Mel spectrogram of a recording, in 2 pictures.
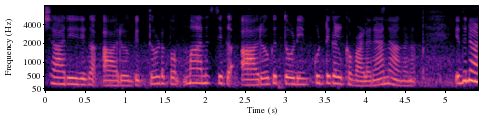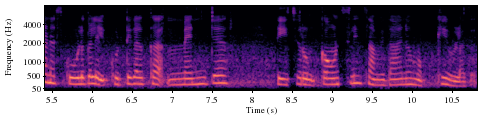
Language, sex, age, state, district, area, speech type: Malayalam, female, 18-30, Kerala, Kottayam, rural, spontaneous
